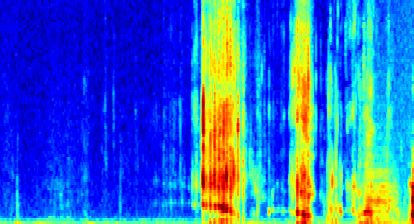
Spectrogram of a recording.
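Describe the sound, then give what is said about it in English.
Crisp crunching and chewing of lettuce being eaten, close and detailed. A quiet stretch gives way to several loud, wet crunchy bites with rustling in between. “ASMR is happening right now. Set returned according to his daily habit and ate the lettuce, which probably sounded like this.”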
